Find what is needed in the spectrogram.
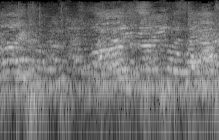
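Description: A classroom of young children talking and calling out at once, many overlapping voices.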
